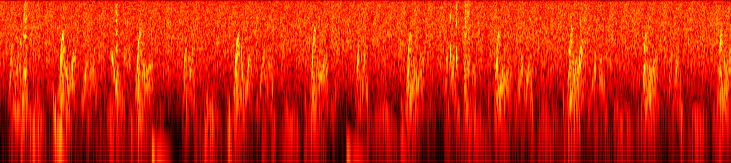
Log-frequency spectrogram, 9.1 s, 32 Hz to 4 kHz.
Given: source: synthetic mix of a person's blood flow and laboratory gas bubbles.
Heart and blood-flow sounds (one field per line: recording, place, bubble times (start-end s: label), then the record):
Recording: Doppler ultrasound of blood flow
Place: precordium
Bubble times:
0.15-0.39 s: bubbles
1.37-1.65 s: bubbles
5.59-5.75 s: bubbles
5.77-5.96 s: bubbles
From the record:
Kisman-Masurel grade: 123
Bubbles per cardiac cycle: 1 to 2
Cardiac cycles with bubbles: 10 to 50%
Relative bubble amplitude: loud (0.450 to 0.775)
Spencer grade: 2 (many but less than half of the cardiac periods contain bubble signals, singularly or in groups)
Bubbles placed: only in the low amplitude regions of the cardiac cycle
